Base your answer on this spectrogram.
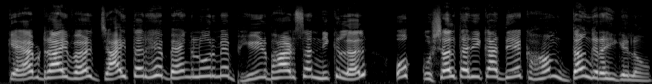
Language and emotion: Maithili, surprised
